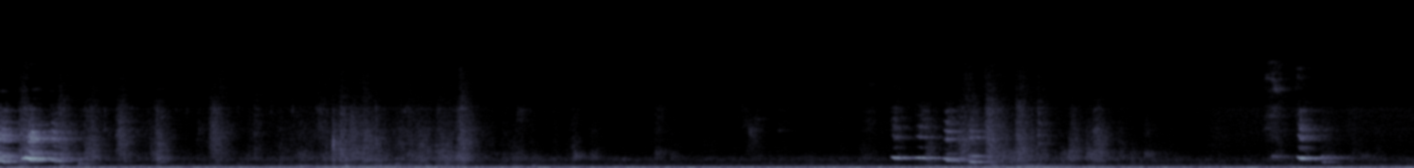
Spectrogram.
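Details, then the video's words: Labrador Retriever puppies at play in an indoor play room, a litter of six: a few short, sharp whimpers and squeaks at the start, middle and near the end, with soft scuffling and a low steady hum between them. "Labrador puppies at play!"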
